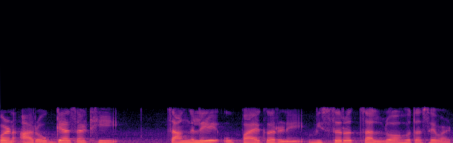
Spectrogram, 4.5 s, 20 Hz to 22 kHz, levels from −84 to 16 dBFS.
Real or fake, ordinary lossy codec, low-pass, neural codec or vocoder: real; none; 5.4 kHz; none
